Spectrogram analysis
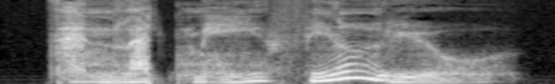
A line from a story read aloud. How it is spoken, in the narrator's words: the figure whispered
